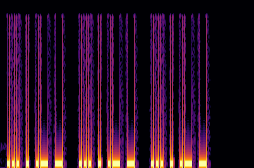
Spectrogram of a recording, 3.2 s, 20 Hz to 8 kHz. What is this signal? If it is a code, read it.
Morse code, heard as a keyed tone, about 42 wpm, 250 Hz. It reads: SEAT SEAT SEAT
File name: morse / morse-training-40WPM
